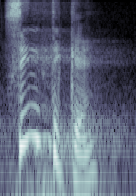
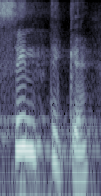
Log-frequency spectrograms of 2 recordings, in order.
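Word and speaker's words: Síntique: Sintique, lleva acento en la I al principio, entonces Sintique.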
